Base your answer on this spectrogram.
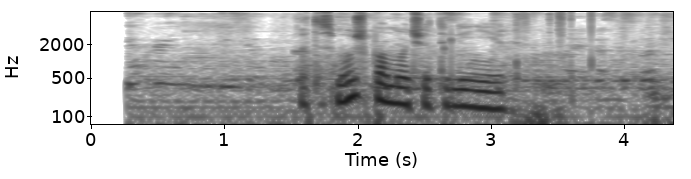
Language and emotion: Russian, neutral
